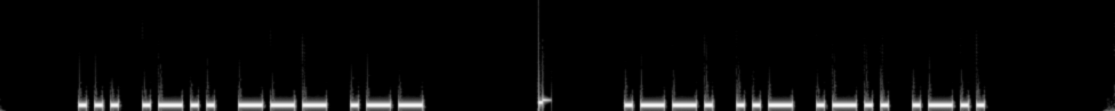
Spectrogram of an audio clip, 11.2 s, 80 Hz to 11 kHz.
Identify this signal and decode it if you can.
Morse code, heard as a keyed tone, about 15 wpm, 700 Hz. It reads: SLOW PULL
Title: Sentences from Top 400 Words - New Word Drill - 15wpm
